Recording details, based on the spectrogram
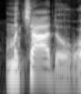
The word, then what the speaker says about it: Machado: Machado, okay.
